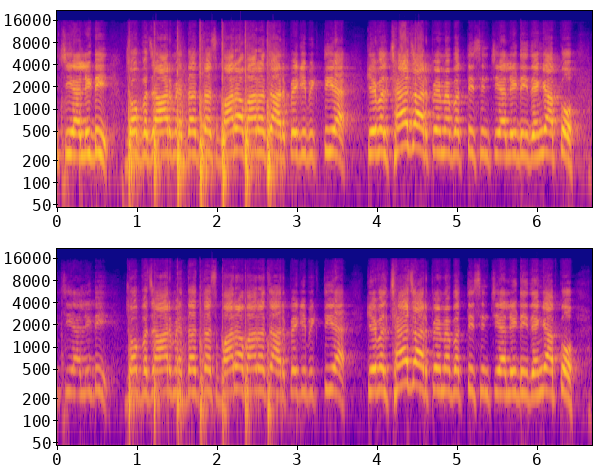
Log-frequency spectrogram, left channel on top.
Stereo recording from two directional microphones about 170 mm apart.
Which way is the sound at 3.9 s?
45° right (ahead or behind).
